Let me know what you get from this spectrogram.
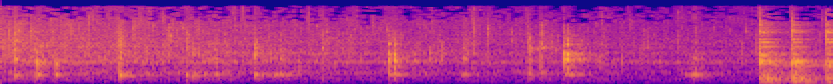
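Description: Blended pepper and onion purée sizzling in hot palm oil in a pot, the sizzle slowly fading, while a spatula scrapes the purée out of a plastic blender cup with scattered clicks and scrapes. A few sharper knocks come near the end.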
